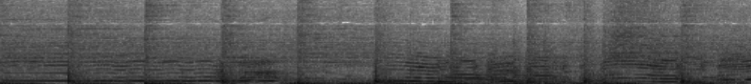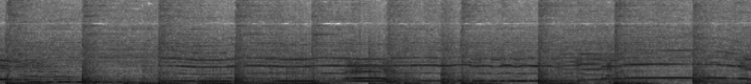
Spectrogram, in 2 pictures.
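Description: Live rock band playing an instrumental passage: an electric guitar lead with long held notes, string bends and vibrato over bass and a steady drum-kit beat.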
